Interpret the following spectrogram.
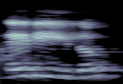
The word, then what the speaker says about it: herido: Está herido, o H a gente nunca pronuncia.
